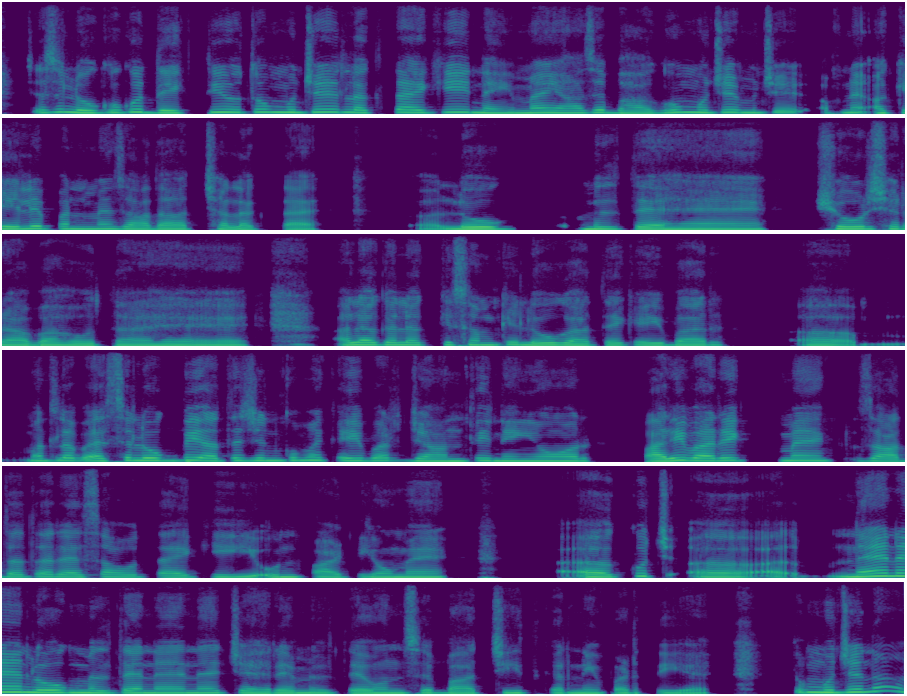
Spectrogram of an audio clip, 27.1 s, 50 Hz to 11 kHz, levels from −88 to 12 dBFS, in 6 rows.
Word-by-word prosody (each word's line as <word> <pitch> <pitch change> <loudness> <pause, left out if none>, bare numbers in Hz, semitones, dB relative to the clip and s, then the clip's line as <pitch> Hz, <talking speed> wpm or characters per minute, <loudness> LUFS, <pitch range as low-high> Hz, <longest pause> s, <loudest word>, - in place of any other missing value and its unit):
जैसे 255 +3 -2
लोगों 240 -2 +3
को 285 - +2
देखती 215 +4 +1
हूँ 270 -1 +2
तो 280 - 0
मुझे 270 +1 +2
लगता 250 0 -2
है 250 -1 +1
कि 270 +4 -1
नहीं 200 -4 +1
मैं 220 +3 +2
यहाँ 220 -1 +1
से 245 +3 +1
भागू, 195 +4 -1
मुझे 260 -1 +1
मुझे 225 -12 -2 0.2
अपने 240 +1 -3
अकेलेपन 220 +2 +1
में 210 +1 0
ज़्यादा 190 -2 0
अच्छा 185 -1 -4
लगता 170 - -4
है। 85 +1 -2 0.5
अ, - - -8
लोग 195 0 +4 0.4
मिलते 195 -1 +2
हैं, 180 +1 0 0.3
शोर-शराबा 205 -2 +1
होता 185 0 -1
है। 175 - 0 0.5
अलग-अलग 215 0 +3
किस्म 210 -1 -1
के - - -2
लोग 195 0 +3
आते 180 +1 -1
हैं 190 - -1
कई 190 -1 0
बार 190 +1 -1 0.4
अ, 185 -2 -1 0.4
मतलब 240 +2 -1
ऐसे 220 +4 0
लोग 250 -2 +3
भी - - +2
आते 230 +1 0
हैं - - -3
जिनको 245 +1 0
मैं 260 +1 +1
कई 240 0 0
बार 245 +1 -2
जानती 200 +2 +1
नहीं 210 -1 +1
हूँ 210 0 +1
और 210 +1 0 0.3
पारिवारिक 235 +3 +3 0.2
में 240 0 0 0.2
ज़्यादातर 205 0 -2
ऐसा 205 +1 -3
होता 195 -2 -5
है 185 0 -2
कि 195 +2 -3
उन 195 +1 +1
पार्टियों 185 0 -2
में 180 0 +2 0.6
अ, 210 - +3
कुछ 275 +9 -3
अ - - -3
अ, 195 -1 0 0.2
नए-नए 275 +6 +6
लोग 240 -2 +5
मिलते 205 -3 +2
हैं 205 - +2
नए-नए 200 +1 +1
चेहरे 190 - 0
मिलते 95 -2 -1
हैं 90 - +2
उनसे 90 +2 0
बातचीत 195 - -3
करनी 180 -1 0
पड़ती 190 +2 -4
है। - - -3 0.4
तो - - -3
मुझे 255 +1 +5
न 335 - 0
210 Hz, 185 wpm, -24 LUFS, 190-235 Hz, 0.6 s, नए-नए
